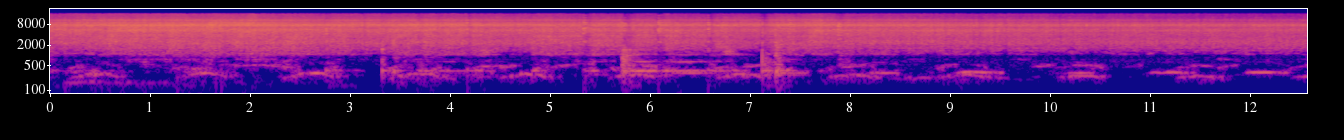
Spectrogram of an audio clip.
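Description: Tomato with ground spice paste frying in a pan for a Bengali puti fish chorchori, a continuous loud sizzle broken by repeated scraping stirs and a couple of sharp clinks.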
